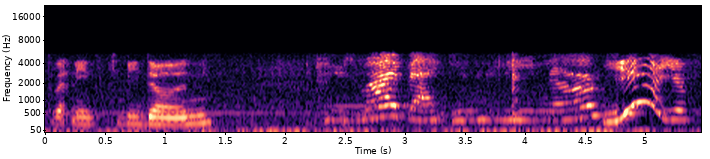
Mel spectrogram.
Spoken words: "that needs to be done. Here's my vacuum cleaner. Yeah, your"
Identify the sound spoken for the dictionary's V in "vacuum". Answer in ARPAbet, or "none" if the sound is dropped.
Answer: B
